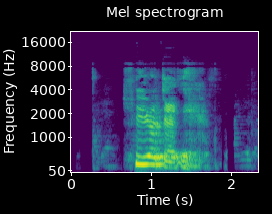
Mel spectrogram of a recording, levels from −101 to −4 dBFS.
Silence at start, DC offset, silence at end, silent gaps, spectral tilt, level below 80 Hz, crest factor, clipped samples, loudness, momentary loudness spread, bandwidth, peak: 0.8 s; under 0.1%; 0.7 s; none; -6 dB/octave; -68 dBFS; 16 dB; under 0.1%; -17 LUFS; 13 LU; 7.8 kHz; -4 dBFS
